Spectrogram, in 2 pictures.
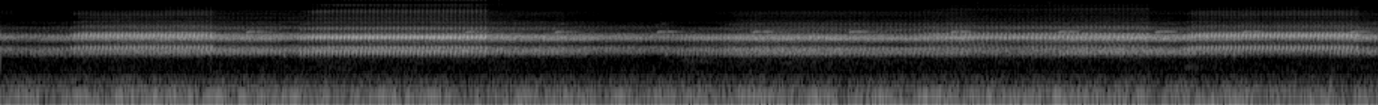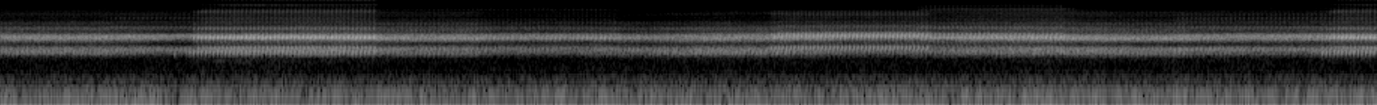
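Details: Tennessee frogs calling after dark in a thick chorus; long trilled calls overlap into a constant buzzing drone, punctuated by louder surges lasting one to two seconds at irregular intervals.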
